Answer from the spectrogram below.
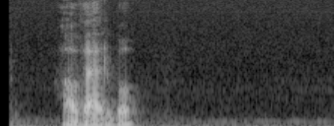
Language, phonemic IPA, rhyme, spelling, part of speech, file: Norwegian Bokmål, /aˈʋɛrbɔ/, -ɛrbɔ, a verbo, adverb, NB - Pronunciation of Norwegian Bokmål «a verbo».ogg
- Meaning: the main grammatical forms of a verb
